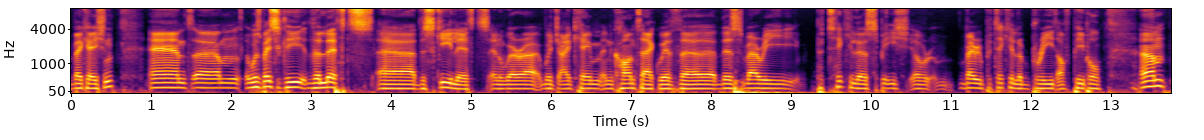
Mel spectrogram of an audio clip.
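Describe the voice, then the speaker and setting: Young man, hesitant commentary, smooth dry sound. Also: medium pitch, a bit bright, no echo. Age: young adult. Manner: hesitant, searching for words. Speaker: video host. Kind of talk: improvised casual video commentary.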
